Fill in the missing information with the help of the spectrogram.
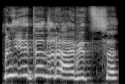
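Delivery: very high indignant woman's voice. A narrator's reading. Lipochka takes offence at being insulted, indignant. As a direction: exclaim in high-pitched indignation. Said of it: "возмутилась Липочка".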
